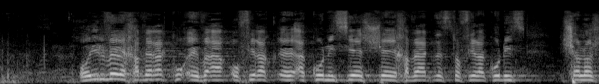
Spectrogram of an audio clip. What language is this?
Hebrew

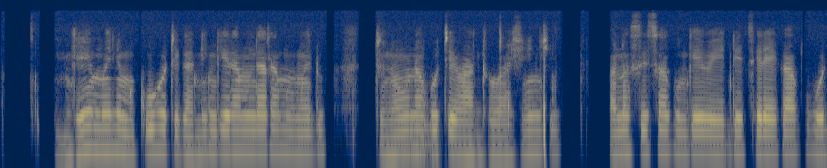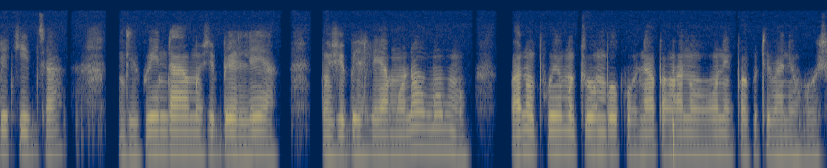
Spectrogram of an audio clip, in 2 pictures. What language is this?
Ndau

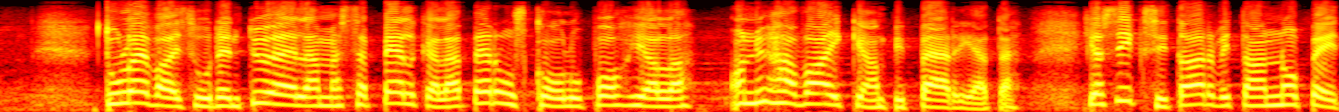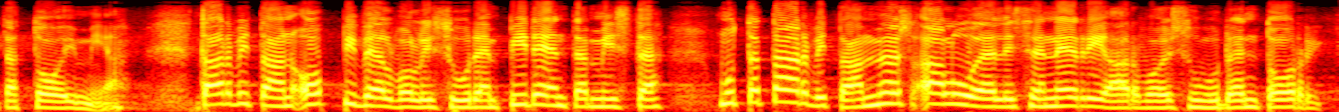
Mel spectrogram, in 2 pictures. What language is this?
Finnish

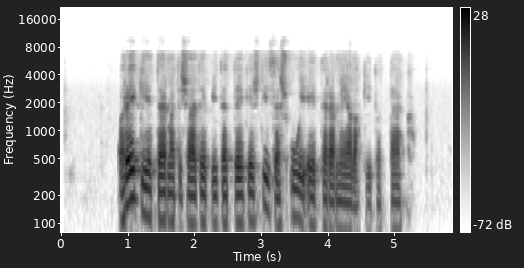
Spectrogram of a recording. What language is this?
Hungarian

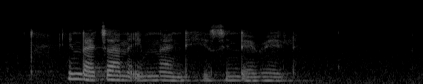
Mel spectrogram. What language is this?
South Ndebele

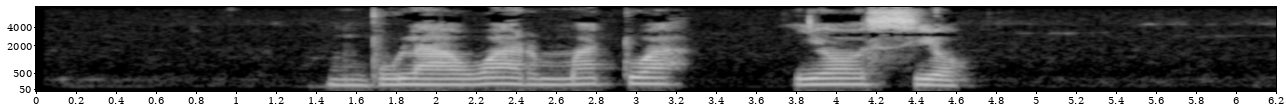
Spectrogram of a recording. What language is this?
Mpiemo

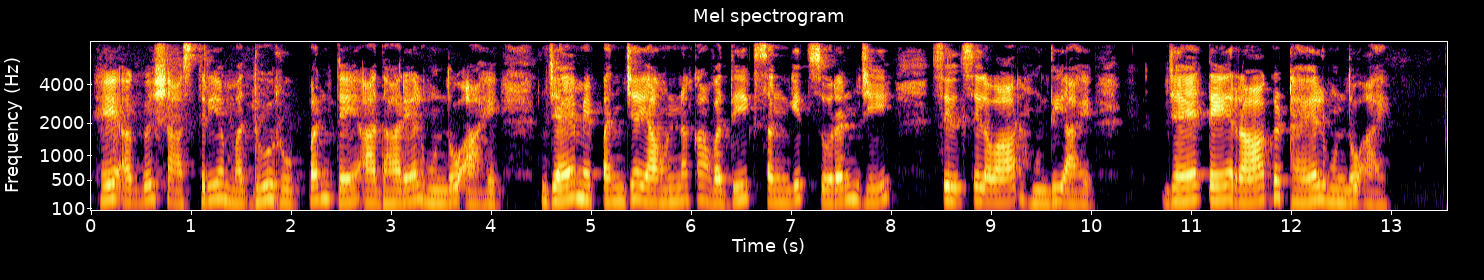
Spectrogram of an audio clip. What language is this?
Sindhi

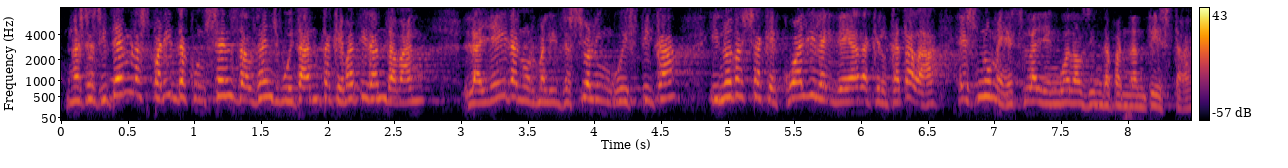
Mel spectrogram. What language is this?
Catalan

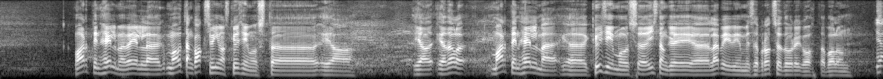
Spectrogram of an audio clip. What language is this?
Estonian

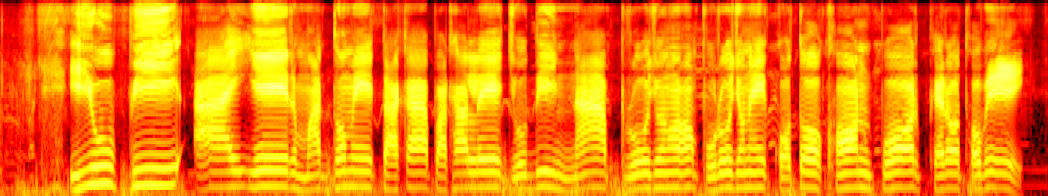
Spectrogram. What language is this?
Bangla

